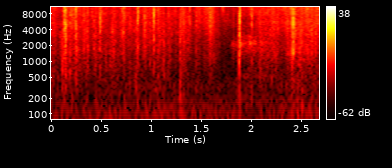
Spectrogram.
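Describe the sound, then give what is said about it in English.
Wrapping paper crinkling and rustling as a wrapped Christmas gift is opened: a steady, dense crackle of crumpling paper with a few sharper tearing snaps, fairly quiet and with no voices. “Now, I'm going to unwrap this one because I'm really curious what this could possibly be.”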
